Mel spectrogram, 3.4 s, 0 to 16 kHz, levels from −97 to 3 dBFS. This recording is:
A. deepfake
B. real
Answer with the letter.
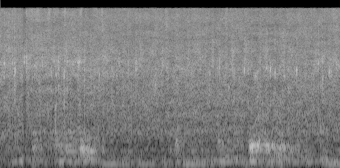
A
